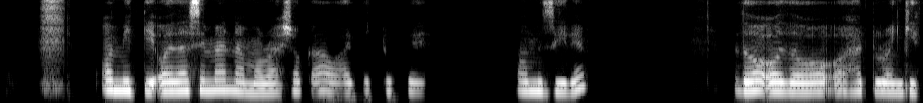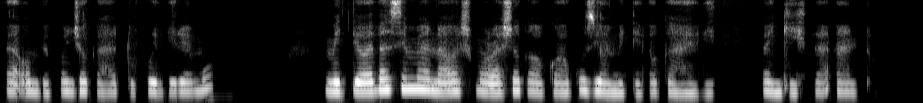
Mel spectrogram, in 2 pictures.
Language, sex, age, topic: Oshiwambo, female, 18-24, agriculture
